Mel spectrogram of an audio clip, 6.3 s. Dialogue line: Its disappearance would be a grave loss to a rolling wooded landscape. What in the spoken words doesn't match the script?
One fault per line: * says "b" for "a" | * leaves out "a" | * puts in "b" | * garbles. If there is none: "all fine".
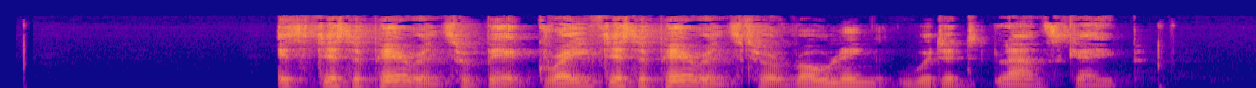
* says "disappearance" for "loss"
